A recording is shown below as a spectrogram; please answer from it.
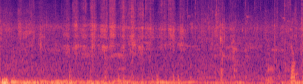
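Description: A filleting knife scraping faintly as it is worked along between the skin and meat of a gummy shark fillet, over a steady low rumble.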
